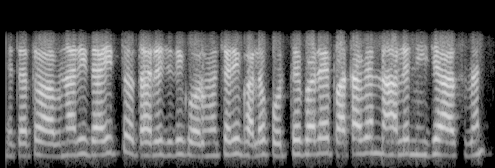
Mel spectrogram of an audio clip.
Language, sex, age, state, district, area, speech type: Bengali, female, 30-45, West Bengal, Purba Medinipur, rural, conversation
